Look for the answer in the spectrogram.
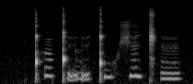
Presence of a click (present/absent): present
